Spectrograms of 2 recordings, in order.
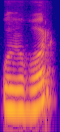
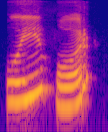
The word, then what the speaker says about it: Uyghur: I actually have a mini tutorial kind of went viral on Twitter about teaching people how to pronounce the word Uyghur correctly. So I can do a little tutorial now. It's Uyghur and it's that Uyghur.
